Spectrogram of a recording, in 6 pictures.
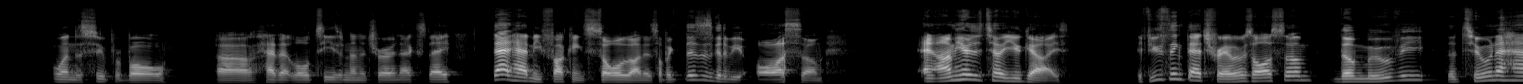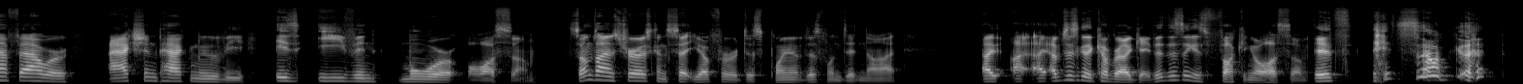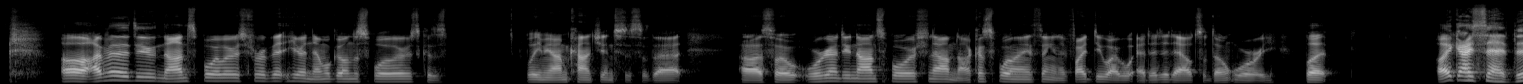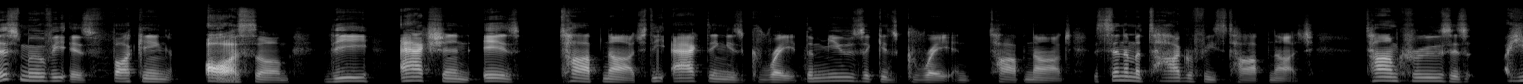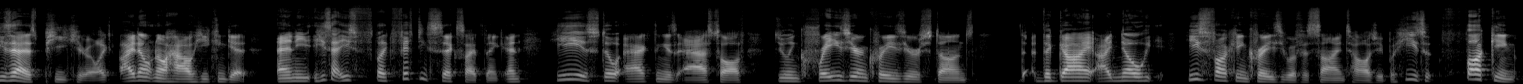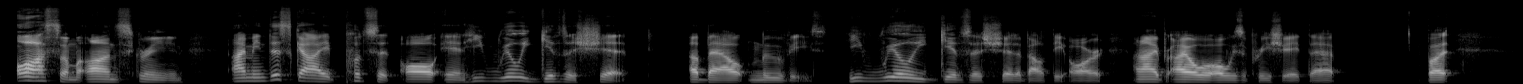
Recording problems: thin; very; fading below 650 Hz

